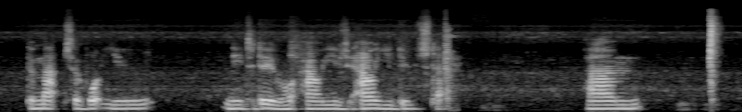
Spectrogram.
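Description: A man speaks with animation into a close microphone over an online call.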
